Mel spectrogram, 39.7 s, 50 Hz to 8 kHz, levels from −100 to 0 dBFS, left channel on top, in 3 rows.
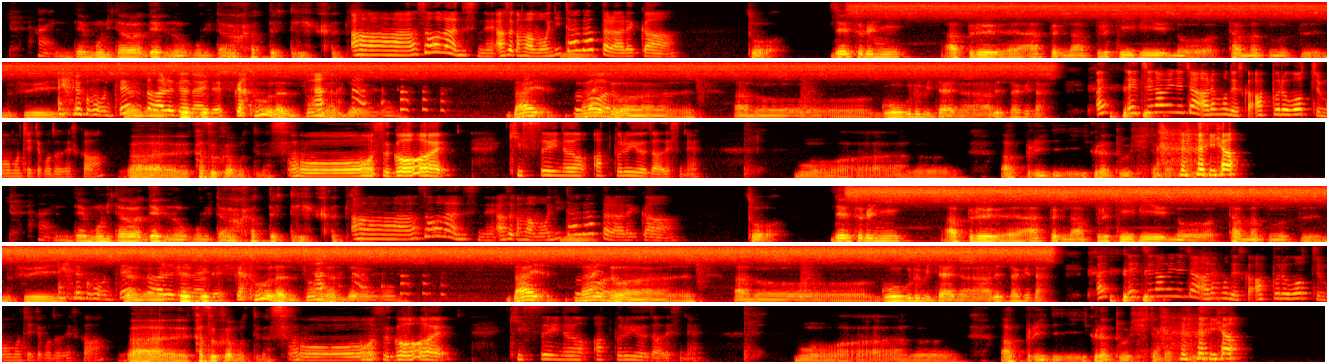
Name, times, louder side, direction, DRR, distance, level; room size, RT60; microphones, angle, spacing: voice 1, 0.5-3.4 5.6-5.9 7.5-7.8 8.3-9.1 9.4-13.9 14.5-17.3 18.4-23.7 24.1-24.2 24.5-24.6 27.7-29.4 33.9-34.0 34.4-36.1 36.5-38.5, right 2 dB, 20° right, 0.4 m, -36 dB
voice 2, 3.5-6.7 13.8-15.7 16.3-16.5 16.7-16.9 17.2-17.3 19.0-19.4 24.2-27.5 29.3-31.0 31.6-33.5 38.0-38.9, left 6 dB, 85° left, 0.4 m, -35 dB
sound 1, 8.4-23.8, right 7 dB, 75° right, 0.6 m, -38 dB
2.7 x 2.7 x 4.3 m
head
